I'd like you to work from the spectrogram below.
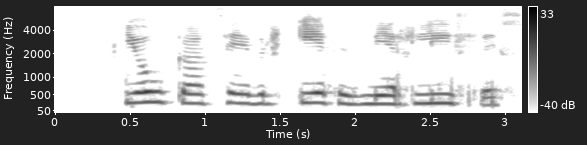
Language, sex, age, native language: Icelandic, female, 10, Icelandic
